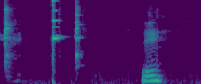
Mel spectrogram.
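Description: Ceramic coffee mugs clinking against each other: a few light, short clinks in the first second.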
